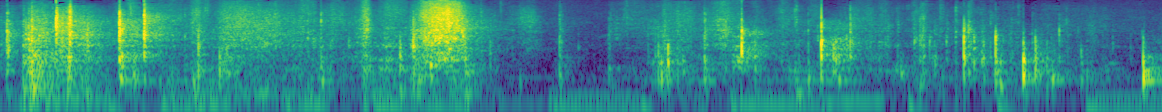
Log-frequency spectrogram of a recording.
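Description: Cardboard shipping box and stiff plastic MRE pouches being handled: rustling, crinkling and light knocks, with a loud rustle about two seconds in.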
